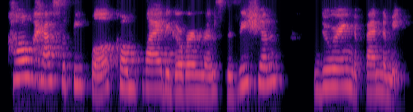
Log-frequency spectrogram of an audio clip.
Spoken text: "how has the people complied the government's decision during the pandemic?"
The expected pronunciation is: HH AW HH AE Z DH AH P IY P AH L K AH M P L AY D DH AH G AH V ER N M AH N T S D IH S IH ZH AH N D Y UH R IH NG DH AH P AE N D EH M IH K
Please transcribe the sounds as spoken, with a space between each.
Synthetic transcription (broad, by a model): HH AW HH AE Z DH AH P IY P AH L K AH M P L AY D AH G AH V ER N M AH N T S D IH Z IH SH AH N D Y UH R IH NG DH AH P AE N D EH M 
